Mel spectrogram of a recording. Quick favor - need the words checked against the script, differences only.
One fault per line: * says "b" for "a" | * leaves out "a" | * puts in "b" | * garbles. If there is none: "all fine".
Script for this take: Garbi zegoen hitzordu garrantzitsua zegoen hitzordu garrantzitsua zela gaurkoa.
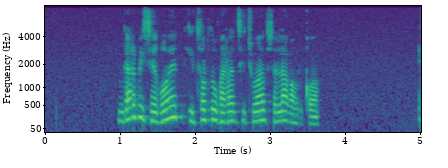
* leaves out "zegoen hitzordu garrantzitsua"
